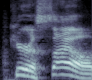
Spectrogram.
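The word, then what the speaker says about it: Curaçao: it's probably way wrong curacao that's right that's how you say it curacao is where andrew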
